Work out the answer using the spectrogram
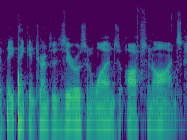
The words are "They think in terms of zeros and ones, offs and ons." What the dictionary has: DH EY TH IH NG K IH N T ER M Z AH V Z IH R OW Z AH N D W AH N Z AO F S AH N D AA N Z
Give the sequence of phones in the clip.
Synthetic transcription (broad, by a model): DH EY TH IH NG K IH N T ER M Z AH V Z IH R OW Z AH N W AH N Z AO F S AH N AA N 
